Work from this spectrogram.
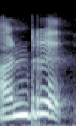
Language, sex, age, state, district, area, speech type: Tamil, female, 30-45, Tamil Nadu, Tirupattur, rural, read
